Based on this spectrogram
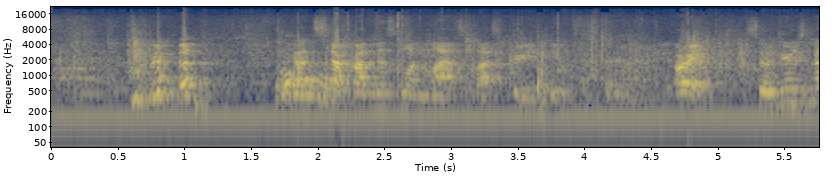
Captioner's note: chuckles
